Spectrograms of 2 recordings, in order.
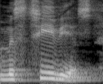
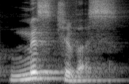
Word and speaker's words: mischievous: in the word mischievous this is not mischievous there is no I after the V the last syllable is just V so mischievous and then there are words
